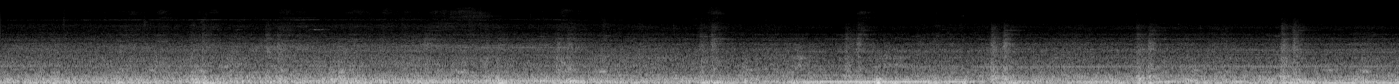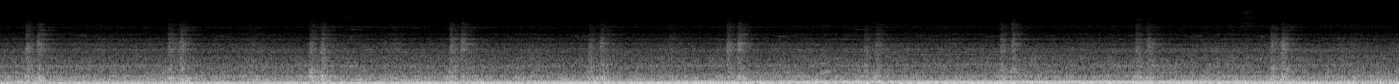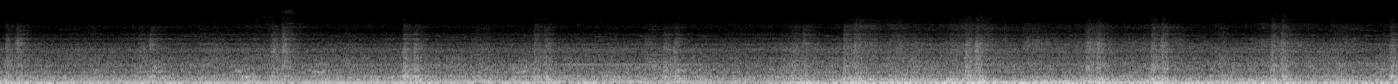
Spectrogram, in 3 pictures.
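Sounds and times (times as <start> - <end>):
diesel railcar engine drone: 0.0 - 41.9
wheels clicking over rail joints: 17.0 - 18.9, 19.8 - 23.0, 25.3 - 27.1, 29.3 - 31.4, 35.8 - 41.9.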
